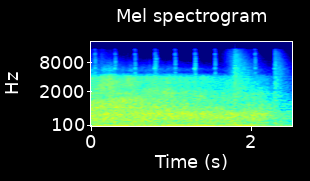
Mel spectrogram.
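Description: A Ryanair passenger airliner in flight bound for Vilnius, Lithuania, gives a loud, steady broadband engine roar with no voices, easing slightly toward the end.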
